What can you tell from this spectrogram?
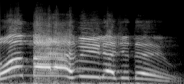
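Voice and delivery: high, drawn-out exclamation of praise; slow, high-pitched cry of wonder; retold joyful shout. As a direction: imitate someone hollering praise from indoors. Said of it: "aí gritou lá de dentro".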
